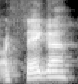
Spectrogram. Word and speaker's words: Arcega: And then if your last name's Arthega or Arcega and it's pronounced Arthega, stay the hell away.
